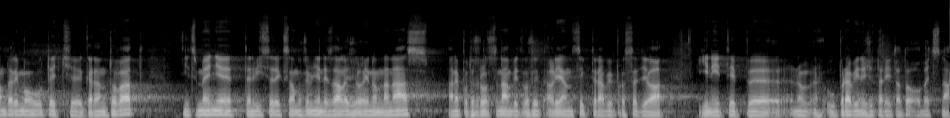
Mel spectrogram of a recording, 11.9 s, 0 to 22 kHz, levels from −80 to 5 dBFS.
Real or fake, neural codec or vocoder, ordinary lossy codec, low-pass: fake; vocoder, 48 kHz, 128 mel bands, Vocos; Opus, 64 kbps; 14.4 kHz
